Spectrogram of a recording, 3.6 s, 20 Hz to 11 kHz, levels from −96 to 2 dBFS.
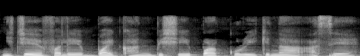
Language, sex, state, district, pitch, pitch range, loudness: Nagamese, female, Nagaland, Dimapur, 200 Hz, 190-210 Hz, -17 LUFS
